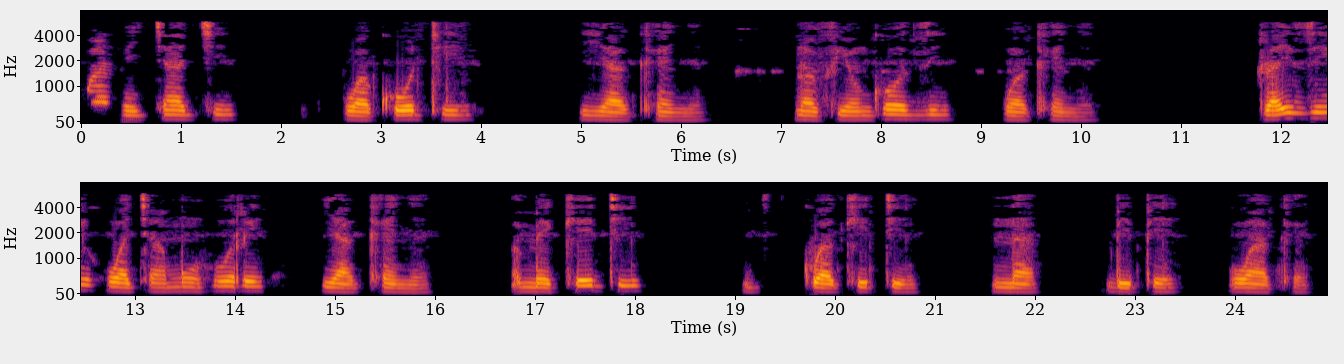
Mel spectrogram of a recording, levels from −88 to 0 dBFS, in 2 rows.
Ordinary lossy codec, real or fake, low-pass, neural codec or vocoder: MP3, 24 kbps; real; 7.2 kHz; none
